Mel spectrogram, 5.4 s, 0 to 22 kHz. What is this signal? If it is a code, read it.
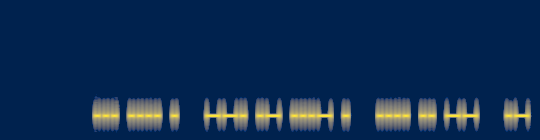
Morse code, heard as a keyed tone, about 28 wpm, 700 Hz. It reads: SHE GAVE HIM A
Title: Sentences from Top 1600 Words 28wpm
